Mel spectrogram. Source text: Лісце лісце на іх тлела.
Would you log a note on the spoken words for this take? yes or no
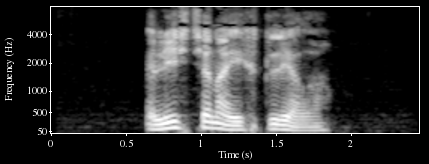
yes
